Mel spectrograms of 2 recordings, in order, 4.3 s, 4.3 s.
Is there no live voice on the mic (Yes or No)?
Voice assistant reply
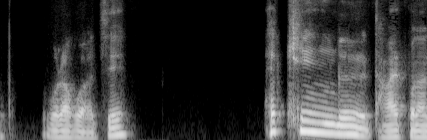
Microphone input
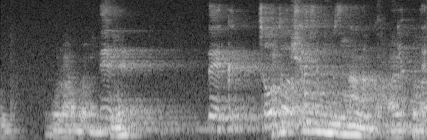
No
